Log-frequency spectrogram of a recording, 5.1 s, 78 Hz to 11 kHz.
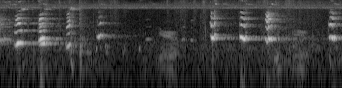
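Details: Registered Border Collie pups from two litters, six to eight weeks old, working goats for the first time in 2019: about eight sharp, high-pitched yips in two bursts separated by a short pause.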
